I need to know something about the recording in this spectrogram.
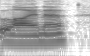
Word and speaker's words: Laine: And the Finnish pronunciation apparently is Laine. So I'm going to say Laine.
